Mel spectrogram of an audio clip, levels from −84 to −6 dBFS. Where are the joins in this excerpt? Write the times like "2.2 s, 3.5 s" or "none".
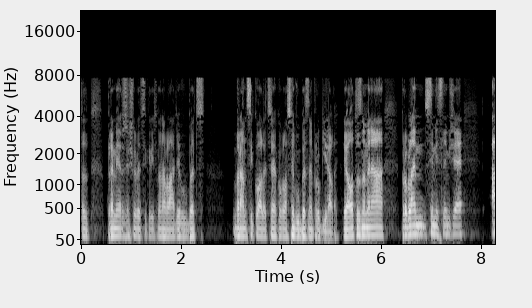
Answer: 5.2 s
